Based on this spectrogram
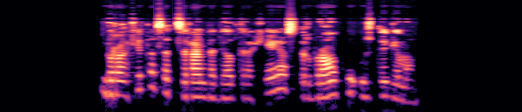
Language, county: Lithuanian, Alytus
